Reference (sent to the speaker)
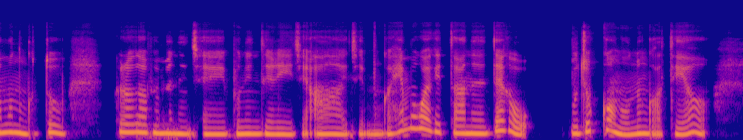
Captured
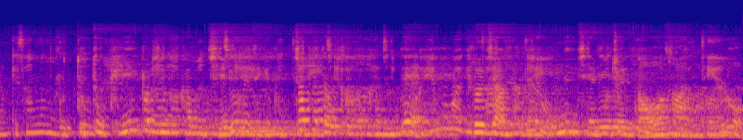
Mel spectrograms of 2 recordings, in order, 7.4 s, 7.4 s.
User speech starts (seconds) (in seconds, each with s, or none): 0.5 s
